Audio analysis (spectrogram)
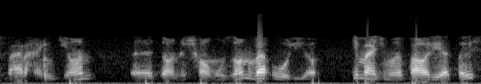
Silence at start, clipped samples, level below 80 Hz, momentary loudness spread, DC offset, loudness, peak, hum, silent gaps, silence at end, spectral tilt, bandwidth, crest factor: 0.1 s; under 0.1%; -42 dBFS; 15 LU; under 0.1%; -18 LUFS; 0 dBFS; none; none; 0.05 s; -5.5 dB/octave; 7.2 kHz; 18 dB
